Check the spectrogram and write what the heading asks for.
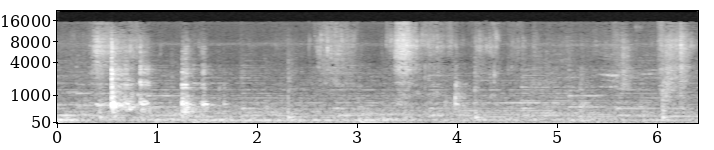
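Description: Silicone spatula scraping raw beef mince off a ceramic plate into a plastic food-chopper bowl, with a few light clinks and scrapes in the first second or so and a soft scrape a little past the middle, over faint background music.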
